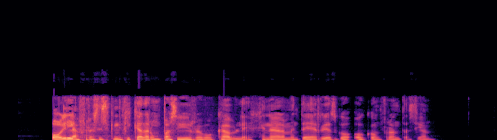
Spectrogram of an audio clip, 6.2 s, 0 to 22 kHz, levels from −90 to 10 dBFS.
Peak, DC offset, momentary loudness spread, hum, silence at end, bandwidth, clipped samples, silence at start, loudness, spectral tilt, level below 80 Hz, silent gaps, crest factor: 0 dBFS; under 0.1%; 15 LU; none; 0.8 s; 7.2 kHz; under 0.1%; 0.65 s; -18 LUFS; -5 dB/octave; -52 dBFS; none; 18 dB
